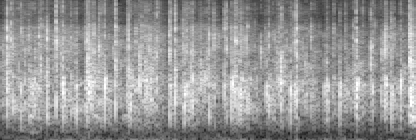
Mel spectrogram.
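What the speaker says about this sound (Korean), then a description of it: "큰 박수 받으십시오." Audience at a gayageum byeongchang concert claps steadily, a dense, even wash of applause at moderate loudness with no voices over it.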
